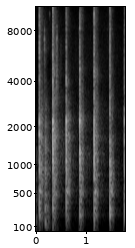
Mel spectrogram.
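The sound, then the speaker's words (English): Eight sharp, solid knocks from the babysitter rap against a wooden door in a steady rhythm, the first two coming quickly together, with no voices heard. “I think there's a knock at my door.”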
